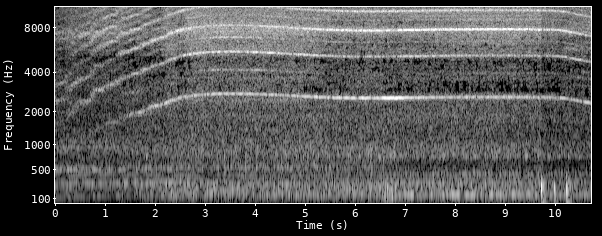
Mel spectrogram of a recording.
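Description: Drum roars up with a rising whine that levels off high, steady rumble under it, plus a couple of knocks; a very loud spin, cause unclear.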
